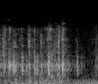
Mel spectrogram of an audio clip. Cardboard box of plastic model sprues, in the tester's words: You can already tell there's a lot of plastic in here. You can hear it when you shake it.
